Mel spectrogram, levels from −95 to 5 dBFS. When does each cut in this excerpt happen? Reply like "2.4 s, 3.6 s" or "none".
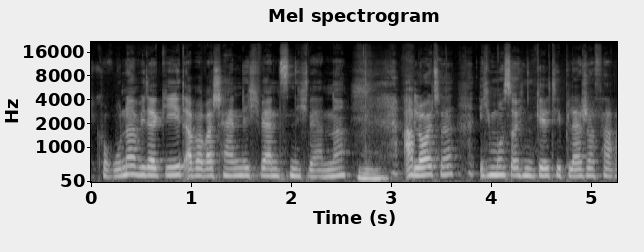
2.2 s, 3.2 s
